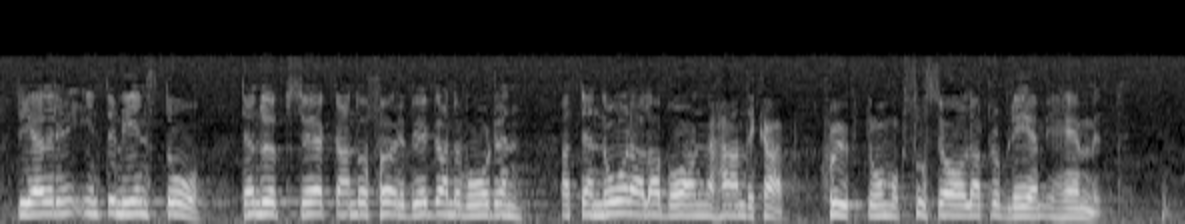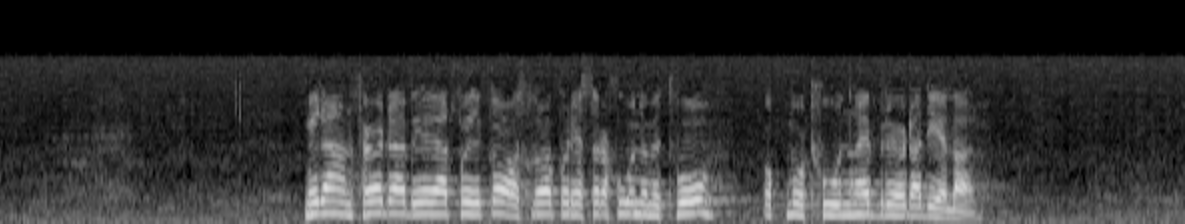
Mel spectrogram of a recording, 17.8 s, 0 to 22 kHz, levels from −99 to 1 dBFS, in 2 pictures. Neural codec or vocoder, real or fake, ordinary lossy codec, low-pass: codec, 16 kHz, 16 kbps, FreqCodec, larger model; fake; none; none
